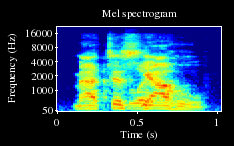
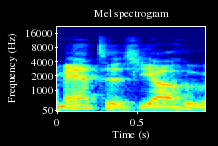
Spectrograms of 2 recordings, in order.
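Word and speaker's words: Matisyahu: Matis Yahu. Okay, Yeah. I thought you were saying Mantis Yahoo.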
